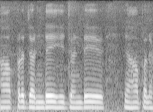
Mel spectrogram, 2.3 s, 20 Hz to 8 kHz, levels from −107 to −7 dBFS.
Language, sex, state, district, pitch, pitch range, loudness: Hindi, male, Haryana, Charkhi Dadri, 150 Hz, 145-155 Hz, -15 LUFS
